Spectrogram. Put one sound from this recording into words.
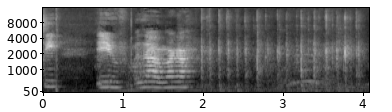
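Fingers tap quickly on a keyboard's keys.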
